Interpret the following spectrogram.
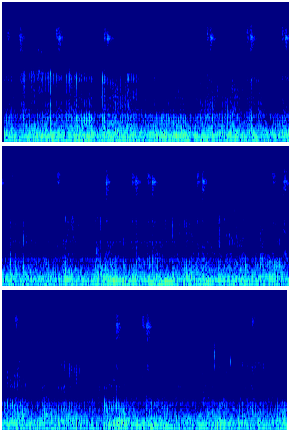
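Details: Domestic cat wearing a lion head mask, purring in a steady low continuous rumble for the whole stretch, with faint scattered clicks and rustles above it.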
